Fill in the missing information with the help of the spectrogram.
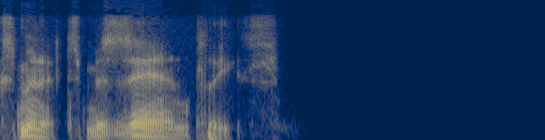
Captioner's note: speaking in French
